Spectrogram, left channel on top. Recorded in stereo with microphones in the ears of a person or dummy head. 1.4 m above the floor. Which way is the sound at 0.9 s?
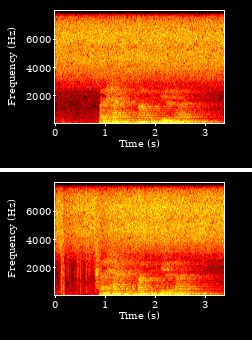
25° left (ahead or behind).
